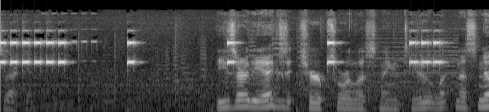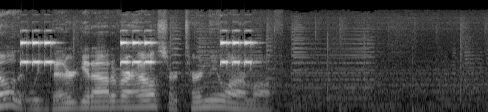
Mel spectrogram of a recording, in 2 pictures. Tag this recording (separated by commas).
Alarm clock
